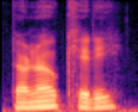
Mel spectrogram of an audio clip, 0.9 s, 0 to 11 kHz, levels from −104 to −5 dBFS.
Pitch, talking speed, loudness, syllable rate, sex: 105 Hz, 210 wpm, -17 LUFS, 6.0 syllables/s, male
